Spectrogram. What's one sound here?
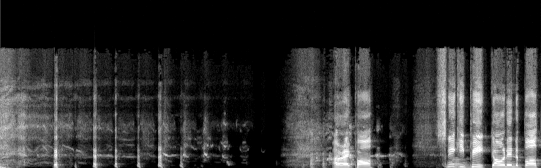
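A second man laughs and talks over a headset microphone.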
